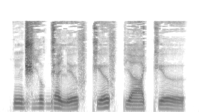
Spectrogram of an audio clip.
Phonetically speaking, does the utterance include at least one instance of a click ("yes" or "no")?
no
